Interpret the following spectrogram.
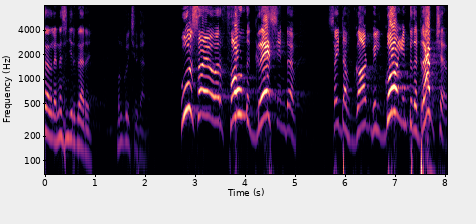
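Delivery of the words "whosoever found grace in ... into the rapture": loud, high, drawn-out proclamation; ringing declaration, key words punched; full-force preaching. Real, not acted. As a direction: preach it out to the whole congregation.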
